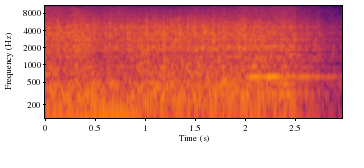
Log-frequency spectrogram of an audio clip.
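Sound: boat engine running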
